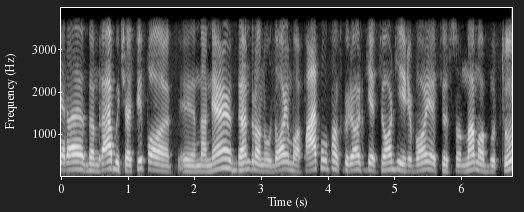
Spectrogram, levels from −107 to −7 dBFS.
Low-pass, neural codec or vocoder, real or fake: 3.6 kHz; codec, 16 kHz, 2 kbps, X-Codec, HuBERT features, trained on balanced general audio; fake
